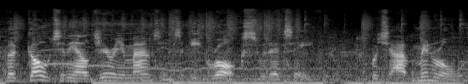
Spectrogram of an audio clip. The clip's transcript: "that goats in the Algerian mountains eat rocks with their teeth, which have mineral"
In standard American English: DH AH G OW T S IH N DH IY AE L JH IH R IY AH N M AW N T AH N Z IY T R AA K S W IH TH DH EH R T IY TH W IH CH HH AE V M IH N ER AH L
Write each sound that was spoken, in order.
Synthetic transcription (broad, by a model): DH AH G OW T IH N DH IY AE L JH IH R IY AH N M AW N T AH N Z IY T R AA K S W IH DH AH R T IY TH W IH CH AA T M IH N ER AH L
